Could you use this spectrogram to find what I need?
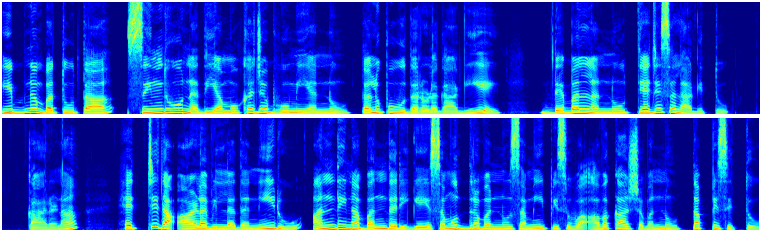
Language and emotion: Kannada, neutral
